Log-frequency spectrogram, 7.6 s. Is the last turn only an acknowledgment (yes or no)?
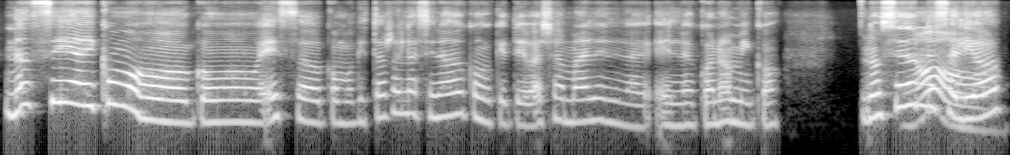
yes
